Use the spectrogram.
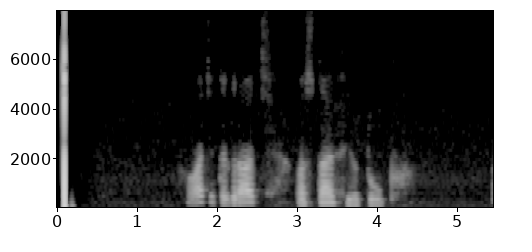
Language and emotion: Russian, sad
